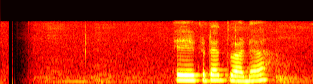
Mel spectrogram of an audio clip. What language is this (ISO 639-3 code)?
sin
